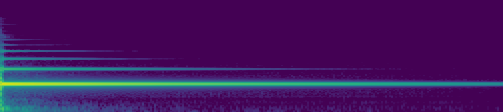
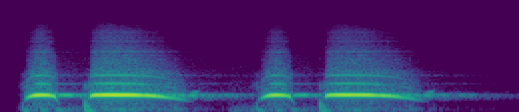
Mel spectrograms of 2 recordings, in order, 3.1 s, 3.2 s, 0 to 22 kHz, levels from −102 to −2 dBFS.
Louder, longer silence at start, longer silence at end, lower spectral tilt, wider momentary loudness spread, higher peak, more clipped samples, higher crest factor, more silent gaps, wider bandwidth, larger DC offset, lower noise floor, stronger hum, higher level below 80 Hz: first, -20 LUFS vs -25 LUFS; second, 0 s vs 0.15 s; first, 0.85 s vs 0.7 s; second, -4 dB/octave vs -5.5 dB/octave; first, 23 LU vs 15 LU; first, -6 dBFS vs -14 dBFS; neither; about the same, 14 dB vs 12 dB; neither; about the same, 4.2 kHz vs 4.1 kHz; neither; second, -52 dBFS vs -68 dBFS; neither; about the same, -68 dBFS vs -64 dBFS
